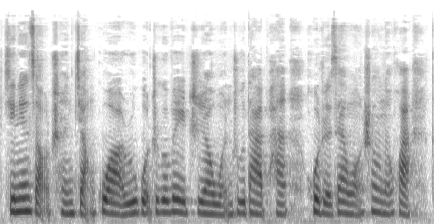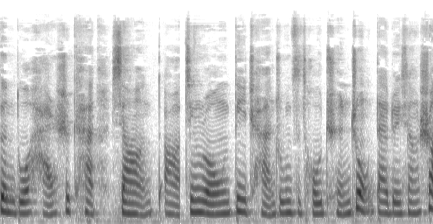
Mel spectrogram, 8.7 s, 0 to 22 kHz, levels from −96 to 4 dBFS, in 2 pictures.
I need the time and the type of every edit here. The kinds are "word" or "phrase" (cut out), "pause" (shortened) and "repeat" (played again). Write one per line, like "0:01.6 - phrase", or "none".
0:06.1 - word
